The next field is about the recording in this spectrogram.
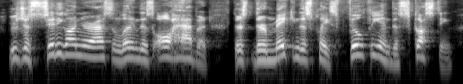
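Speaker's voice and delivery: high, indignant mock rant; imitated enraged man. Man accusing park staff of doing nothing, mock enraged. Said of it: "came up to me enraged".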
